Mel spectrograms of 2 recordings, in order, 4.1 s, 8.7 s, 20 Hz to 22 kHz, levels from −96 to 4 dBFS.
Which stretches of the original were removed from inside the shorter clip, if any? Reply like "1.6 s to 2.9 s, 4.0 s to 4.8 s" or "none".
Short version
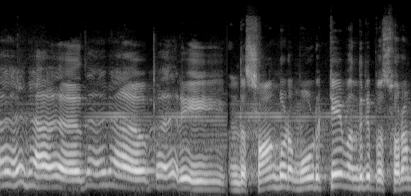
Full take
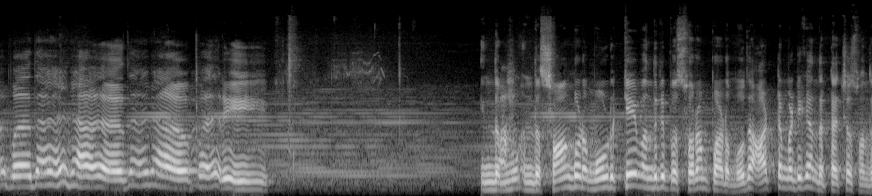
2.7 s to 5.2 s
